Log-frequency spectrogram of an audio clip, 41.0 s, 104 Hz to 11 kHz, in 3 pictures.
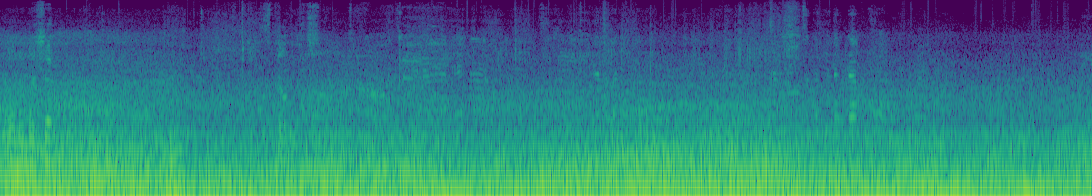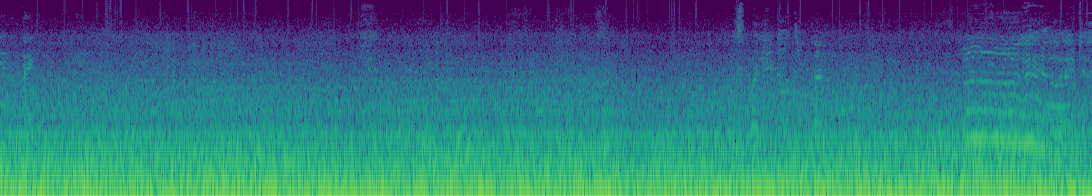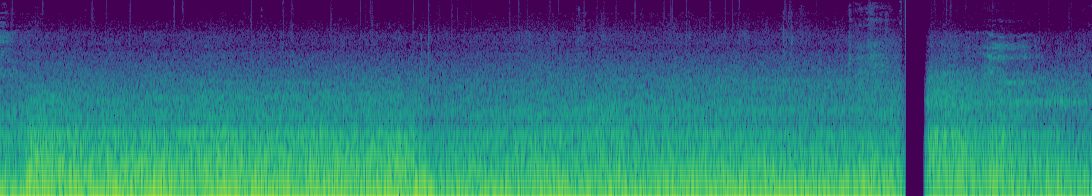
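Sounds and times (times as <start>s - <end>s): car engine: 0.0s - 40.9s
tyres rumbling on road: 0.0s - 40.9s.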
